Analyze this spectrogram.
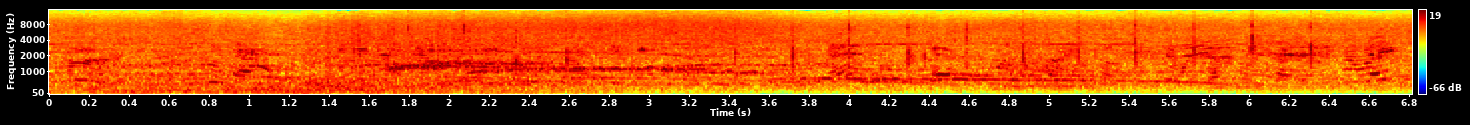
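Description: Children squeal and shout excitedly.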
